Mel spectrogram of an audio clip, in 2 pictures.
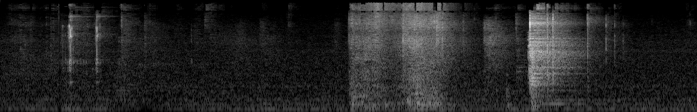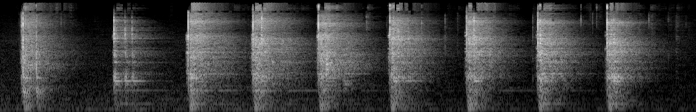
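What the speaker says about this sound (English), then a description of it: "I'm gonna need a hammer." Scattered knocks give way to a run of sharp hammer blows on a metal car alternator bracket, evenly spaced about every half second, each ringing briefly before the next.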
